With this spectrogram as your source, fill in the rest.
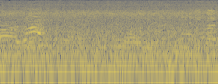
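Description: A small waterfall gives a steady, broad rushing hiss throughout at a moderate distance, with a voice speaking briefly over it.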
